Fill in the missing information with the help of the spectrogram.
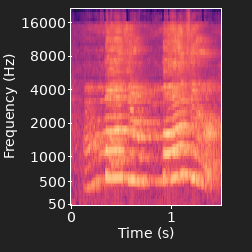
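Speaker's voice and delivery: high urgent call for Mother; dog calling out. Acted. Dog Oliver calling to Mother in alarm, high and loud. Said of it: "Oliver barked".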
